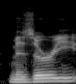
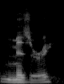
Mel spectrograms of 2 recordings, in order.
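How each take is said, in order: First: It is said with the usual 'Missouri' sounds. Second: It is said so it sounds like 'misery'.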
